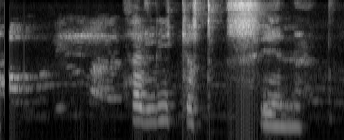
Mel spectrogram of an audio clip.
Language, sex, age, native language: Icelandic, male, 8, Icelandic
